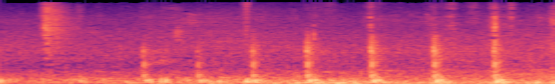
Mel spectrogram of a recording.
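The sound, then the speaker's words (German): Knocking on the wooden front door of a house: about eight dull, hollow raps in a steady, slightly uneven rhythm, moderately loud, with no voices. “Komm, wir klopfen mal.”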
